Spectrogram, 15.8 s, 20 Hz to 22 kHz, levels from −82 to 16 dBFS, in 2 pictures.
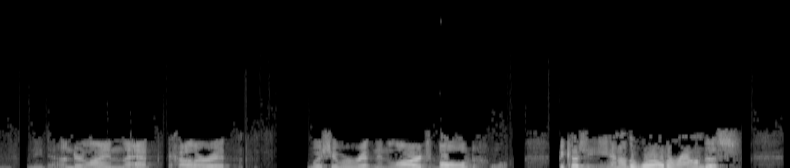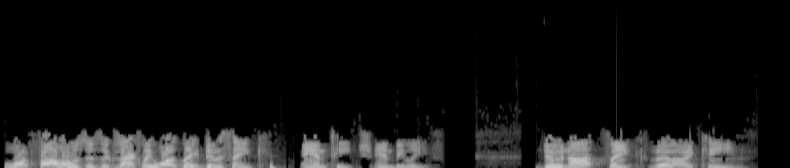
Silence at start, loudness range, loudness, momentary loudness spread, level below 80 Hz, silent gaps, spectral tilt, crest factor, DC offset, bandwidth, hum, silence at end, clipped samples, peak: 0.3 s; 7 LU; -16 LUFS; 14 LU; -42 dBFS; 2.78-3.07 s, 5.13-5.24 s, 5.49-5.59 s, 7.42-7.51 s, 7.85-7.94 s, 10.85-10.90 s, 12.35-12.65 s, 13.11-13.25 s; -8 dB/octave; 18 dB; under 0.1%; 5.4 kHz; none; 0.45 s; under 0.1%; 0 dBFS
